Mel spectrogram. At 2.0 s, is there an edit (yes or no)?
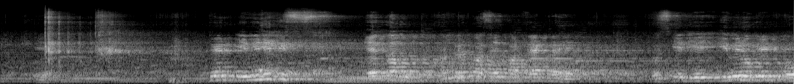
no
